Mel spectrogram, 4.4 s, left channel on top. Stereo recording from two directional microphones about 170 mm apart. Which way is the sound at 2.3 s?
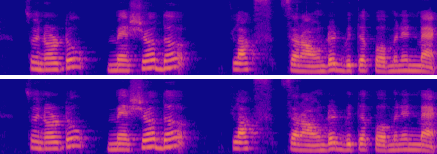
10° left (ahead or behind).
